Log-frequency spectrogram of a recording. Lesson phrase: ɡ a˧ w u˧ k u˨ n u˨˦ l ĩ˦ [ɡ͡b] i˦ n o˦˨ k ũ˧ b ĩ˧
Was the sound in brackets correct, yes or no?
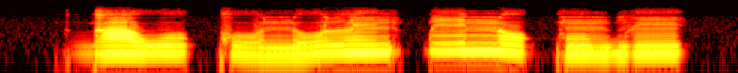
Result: no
